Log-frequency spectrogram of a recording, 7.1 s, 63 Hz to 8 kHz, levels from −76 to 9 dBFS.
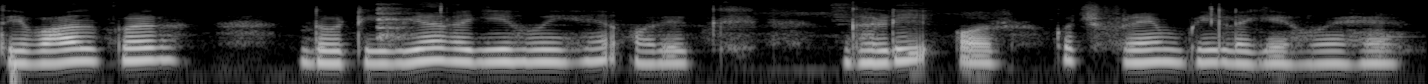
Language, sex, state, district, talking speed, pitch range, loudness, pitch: Hindi, female, Jharkhand, Ranchi, 145 wpm, 210-235 Hz, -20 LUFS, 225 Hz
